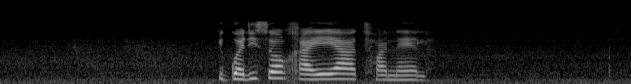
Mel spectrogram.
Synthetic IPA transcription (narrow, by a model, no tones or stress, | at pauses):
ikwadisɔɣaɪjat͡sʰwanɛːla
